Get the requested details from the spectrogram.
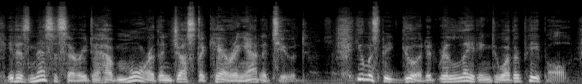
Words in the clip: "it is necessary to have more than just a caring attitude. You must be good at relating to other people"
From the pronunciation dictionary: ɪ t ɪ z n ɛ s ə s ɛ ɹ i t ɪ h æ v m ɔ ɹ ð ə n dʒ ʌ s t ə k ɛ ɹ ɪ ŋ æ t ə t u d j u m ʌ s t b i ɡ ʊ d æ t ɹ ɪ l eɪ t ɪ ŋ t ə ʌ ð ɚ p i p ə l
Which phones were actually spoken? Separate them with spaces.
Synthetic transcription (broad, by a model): ɪ t ɪ z n ɛ s ə s ɛ ɹ i t ɪ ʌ v m ɔ ɹ ð ə n dʒ ʌ s t ə k ɛ ɹ ɪ ŋ æ t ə t u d j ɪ m ʌ s t b i ɡ ʊ d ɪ t ɹ ɪ l eɪ t ɪ ŋ t ə ʌ ð ɚ p i p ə l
